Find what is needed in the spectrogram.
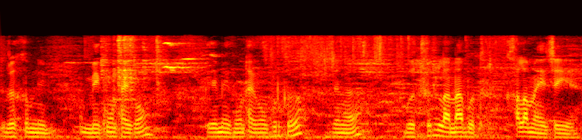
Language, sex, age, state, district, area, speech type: Bodo, female, 30-45, Assam, Udalguri, urban, spontaneous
